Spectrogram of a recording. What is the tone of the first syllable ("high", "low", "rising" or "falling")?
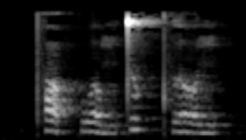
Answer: low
